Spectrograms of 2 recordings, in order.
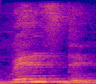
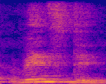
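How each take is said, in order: Both takes have the same delivery.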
